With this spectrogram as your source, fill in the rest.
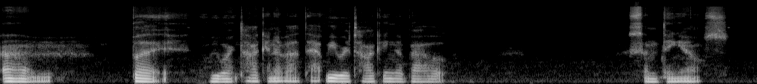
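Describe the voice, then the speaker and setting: A fairly slow pace with long, frequent pauses. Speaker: podcast host and livestreamer. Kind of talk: casual livestream chat.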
